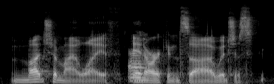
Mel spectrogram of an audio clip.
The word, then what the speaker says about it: Arkansas: saying Arkansas is it a an sas yeah a r k ansas it's basically like Kansas but with the AR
